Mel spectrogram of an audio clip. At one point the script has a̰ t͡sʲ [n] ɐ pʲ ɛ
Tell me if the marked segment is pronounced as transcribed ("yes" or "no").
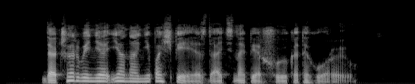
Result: yes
